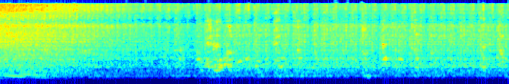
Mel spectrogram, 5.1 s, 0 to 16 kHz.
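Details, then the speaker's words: Honda Shine 125 BS6 with 17,000 km idling: fast dry clatter that stops when the clutch lever is pulled; clutch opened for repair. "ये देखिए ये आवाज आ रही और जैसे ही क्ल दबाए वैसे ही आवाज चली जाएगी क्ल दबाइए ये देखिए चली गई"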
